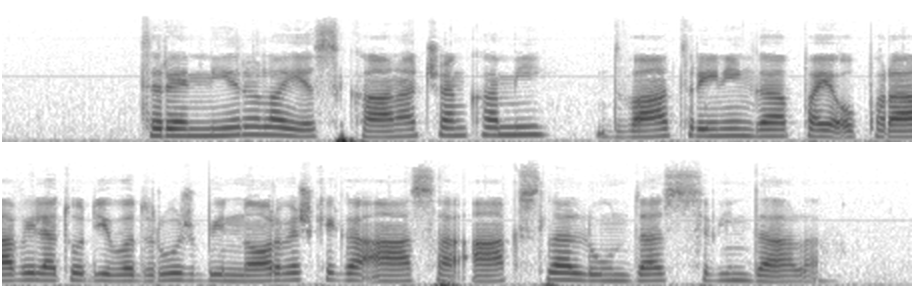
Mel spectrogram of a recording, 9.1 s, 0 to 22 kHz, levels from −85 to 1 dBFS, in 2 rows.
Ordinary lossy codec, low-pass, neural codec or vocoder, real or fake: MP3, 64 kbps; 14.4 kHz; none; real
